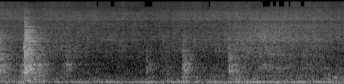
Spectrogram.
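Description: Duck breast sears in a hot pan with a steady sizzle and hiss, broken by a few soft scrapes and stirs as it is turned; no voices.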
